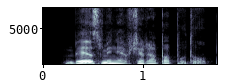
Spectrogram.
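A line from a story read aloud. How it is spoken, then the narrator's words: Mutter. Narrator (Russian): пробормотал Алексей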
